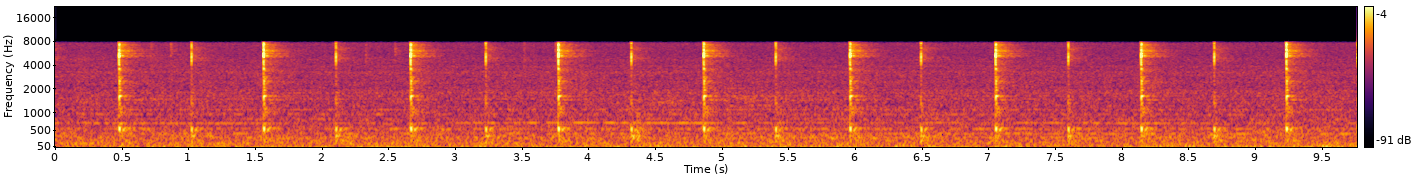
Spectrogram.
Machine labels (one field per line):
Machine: valve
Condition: normal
